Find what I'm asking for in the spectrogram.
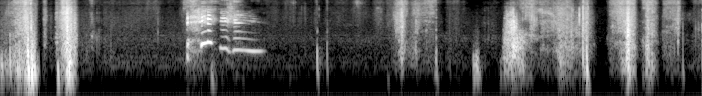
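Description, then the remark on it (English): Irregular bursts of rough, scraping rubs and muffled bumps as a cat presses its head against a phone, with a brief higher-pitched squeak in between and short pauses of near silence. “She's, like, I don't know if you can hear that, but she's, like, bumping her head against the phone.”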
